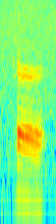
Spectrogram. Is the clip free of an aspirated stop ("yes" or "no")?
yes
